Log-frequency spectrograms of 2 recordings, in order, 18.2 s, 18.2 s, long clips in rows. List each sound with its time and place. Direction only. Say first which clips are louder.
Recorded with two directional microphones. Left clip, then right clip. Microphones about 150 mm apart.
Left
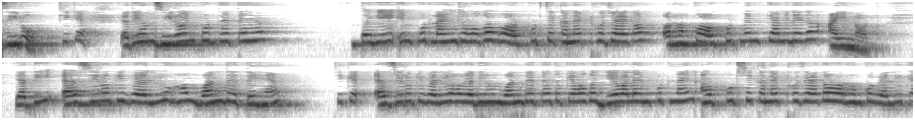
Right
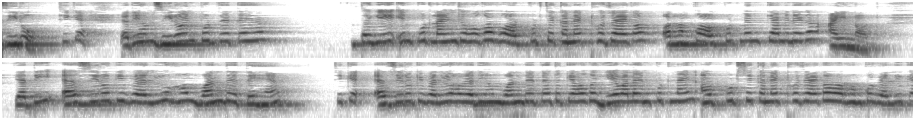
0.0 s a woman's voice: even; 15° left (ahead or behind)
